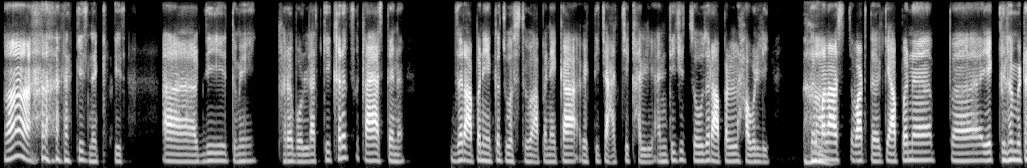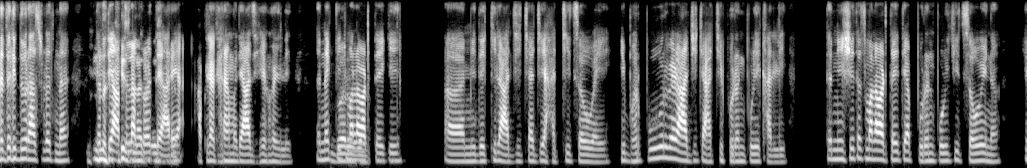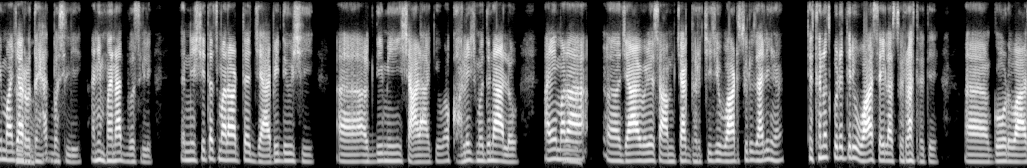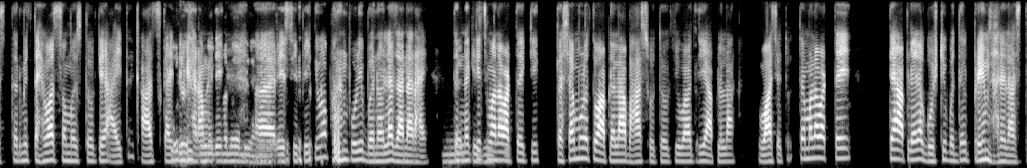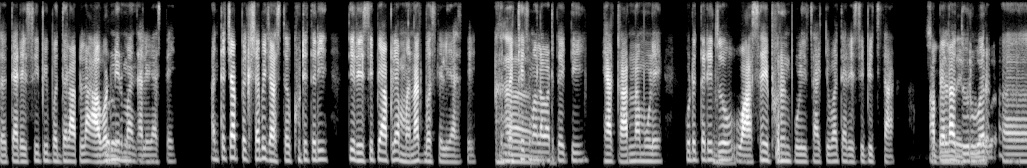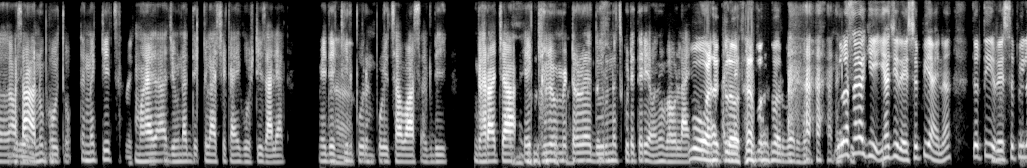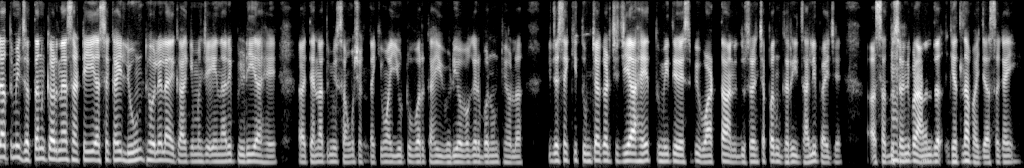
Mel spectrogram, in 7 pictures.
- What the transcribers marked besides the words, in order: chuckle; laughing while speaking: "नक्कीच, नक्कीच"; other background noise; laughing while speaking: "एक किलोमीटर जरी दूर असलो ना"; laughing while speaking: "नक्कीच, नाती असतात"; other noise; tapping; laughing while speaking: "पुरणपोळी बनवली आहे म्हणा"; chuckle; chuckle; laughing while speaking: "ओळखला होता. बरोबर, बरोबर"; chuckle; background speech
- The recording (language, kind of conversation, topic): Marathi, podcast, तुमच्या घरात पिढ्यान्‌पिढ्या चालत आलेली कोणती पाककृती आहे?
